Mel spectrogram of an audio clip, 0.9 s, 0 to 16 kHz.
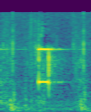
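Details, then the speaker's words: Single clear beep from a ZOLL AED Plus CPR metronome resuming after two rescue breaths, synchronized to chest compressions and pacing at least 100 a minute in a demonstration; CPR metronome beep. "the beeps begin again and are synchronized to my compressions and again speed me up to at least 100 compressions as recommended by the American Heart Association"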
